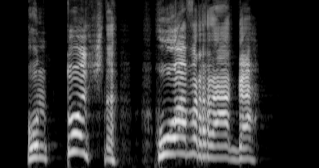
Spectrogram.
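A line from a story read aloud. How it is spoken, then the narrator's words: Squeaking mouse sisters. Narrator (Russian): пропищали мышиные сестрицы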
